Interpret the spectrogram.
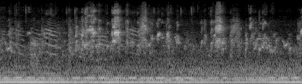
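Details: Budgies from a breeding colony, playing, give a brief flurry of high, scratchy chirps and squeaky twitters over a continuous low hum.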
